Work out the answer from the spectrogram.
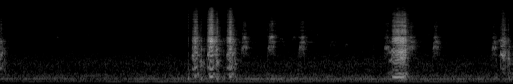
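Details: Call duck ducklings giving high, thin peeps in two short bursts of several quick notes each, separated by a quieter pause, with a faint steady hum underneath.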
